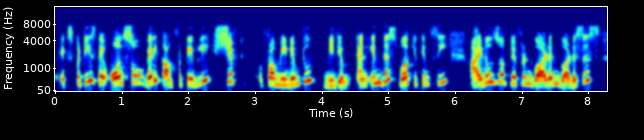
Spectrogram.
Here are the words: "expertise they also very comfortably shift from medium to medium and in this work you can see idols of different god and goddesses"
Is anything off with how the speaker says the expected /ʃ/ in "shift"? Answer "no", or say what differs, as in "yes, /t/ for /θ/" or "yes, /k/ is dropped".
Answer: no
